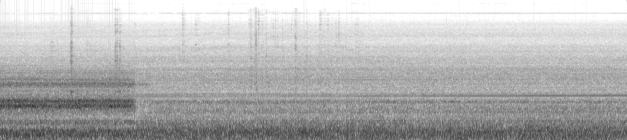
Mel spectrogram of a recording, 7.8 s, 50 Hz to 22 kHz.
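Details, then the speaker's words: LF BROS N2 Pro 2024 diesel heater as its supplied exhaust muffler is fitted: a high whistle drops away, leaving a soft, even exhaust rush. The muffler quiets the exhaust markedly. "The other thing is the muffler. It is really quiet."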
